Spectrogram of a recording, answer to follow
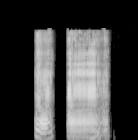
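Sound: fart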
